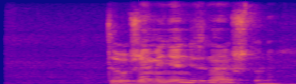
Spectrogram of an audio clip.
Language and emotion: Russian, neutral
